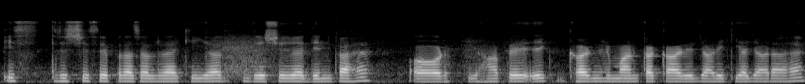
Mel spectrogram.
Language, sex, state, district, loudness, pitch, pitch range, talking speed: Hindi, male, Bihar, Katihar, -20 LUFS, 140 Hz, 140-145 Hz, 200 wpm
